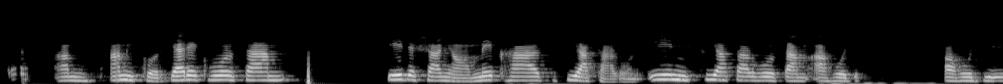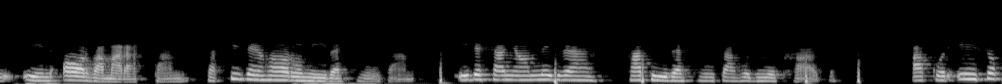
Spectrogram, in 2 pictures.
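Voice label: dialect collection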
